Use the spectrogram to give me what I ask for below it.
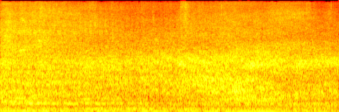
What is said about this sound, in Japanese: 今日は歩きながらで車が横をたくさん通るのでちょっと聞きづらかったかもしれません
